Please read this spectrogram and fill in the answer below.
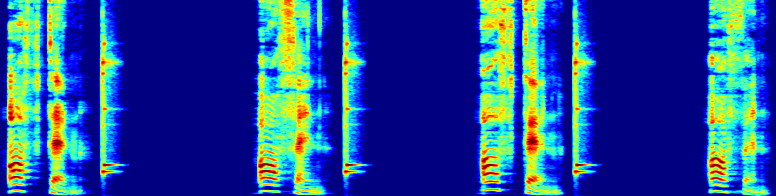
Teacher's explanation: Often é outra palavra que a gente pode falar dando ênfase no T ou não.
